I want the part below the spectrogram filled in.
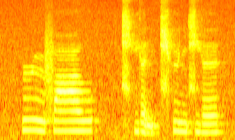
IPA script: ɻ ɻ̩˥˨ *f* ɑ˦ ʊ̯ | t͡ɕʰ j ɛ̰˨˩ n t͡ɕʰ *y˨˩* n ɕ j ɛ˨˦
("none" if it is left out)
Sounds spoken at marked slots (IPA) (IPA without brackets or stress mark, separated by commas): f, y˥˨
